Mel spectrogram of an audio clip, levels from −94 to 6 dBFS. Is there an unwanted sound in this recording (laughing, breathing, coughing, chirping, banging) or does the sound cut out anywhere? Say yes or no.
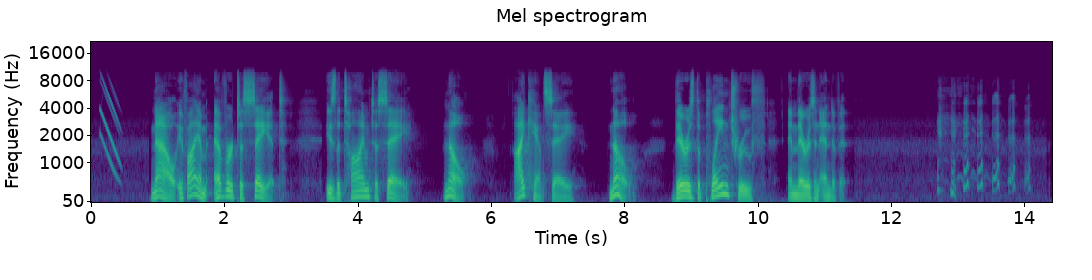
yes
